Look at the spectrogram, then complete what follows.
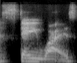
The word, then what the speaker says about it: WYSE: It's called the Stay Wise Conference, and I can put it in the chat if that's helpful, because it's spelled like that with WYSE.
